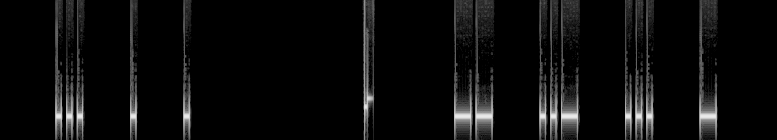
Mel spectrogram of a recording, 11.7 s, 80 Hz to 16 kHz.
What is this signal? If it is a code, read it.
Morse code, heard as a keyed tone, about 15 wpm, spaced as for 9 wpm, 700 Hz. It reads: SEE MUST
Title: 3x Character Spacing - Top 300 Words - 15wpm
